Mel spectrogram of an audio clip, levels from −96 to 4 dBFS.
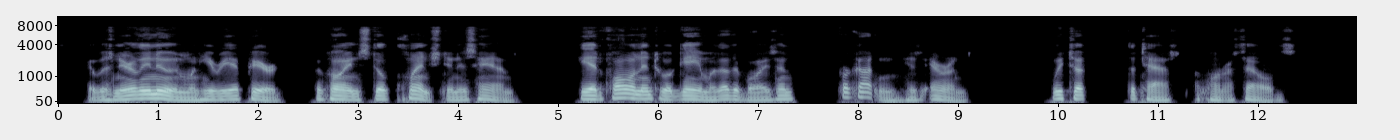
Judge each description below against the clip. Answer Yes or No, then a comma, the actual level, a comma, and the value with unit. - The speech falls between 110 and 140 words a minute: No, average, 160 wpm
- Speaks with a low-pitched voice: Yes, very low, 90 Hz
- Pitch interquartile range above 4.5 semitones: Yes, average, 5.1 semitones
